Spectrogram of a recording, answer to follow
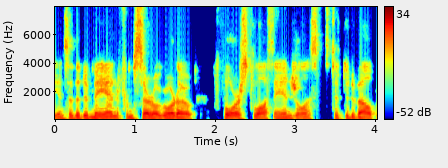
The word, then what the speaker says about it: Cerro Gordo: Is it Cerro Gordo? Am I pronouncing that right? There you go. That's right.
